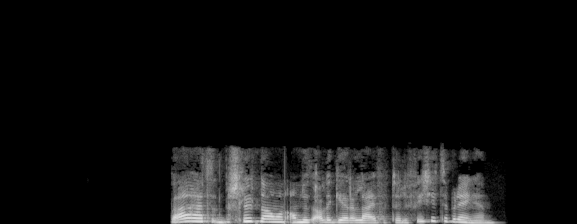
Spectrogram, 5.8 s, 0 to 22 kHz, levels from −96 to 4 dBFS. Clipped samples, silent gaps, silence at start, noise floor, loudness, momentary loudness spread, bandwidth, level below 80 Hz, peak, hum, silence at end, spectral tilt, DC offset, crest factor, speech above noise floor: under 0.1%; none; 1.7 s; under -90 dBFS; -16 LUFS; 9 LU; 7.8 kHz; -64 dBFS; -2 dBFS; none; 0.85 s; -6 dB/octave; under 0.1%; 16 dB; over 74 dB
